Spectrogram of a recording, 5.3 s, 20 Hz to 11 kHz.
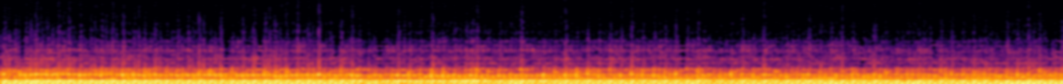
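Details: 2017+ Honda Civic Type R FK8 with Borla Atak exhaust, PRL catless downpipe and PLM catless front pipe: deep, even burbling idle, steady low drone, loud free-flowing exhaust, no knocking or misses; normal idle.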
